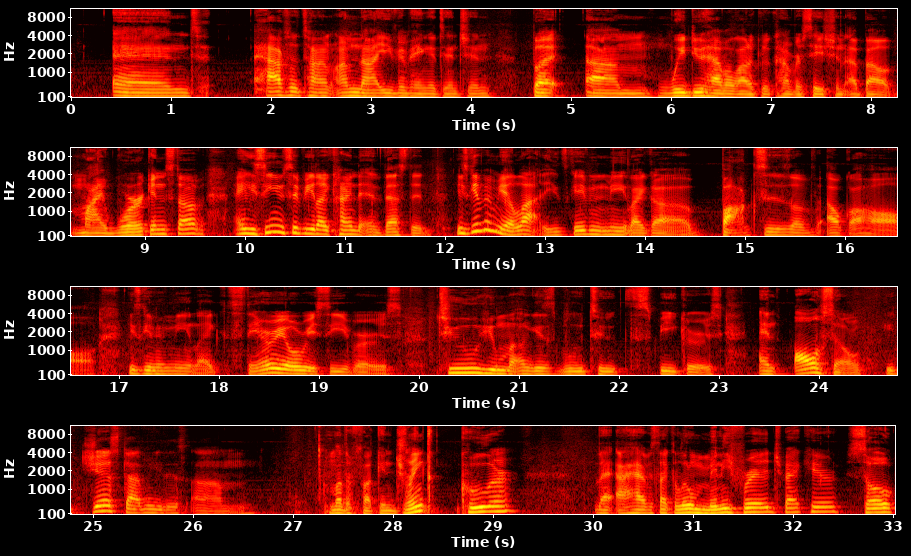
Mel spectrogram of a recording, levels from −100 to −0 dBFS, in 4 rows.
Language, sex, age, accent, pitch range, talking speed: English, male, 20-39, American, 105-155 Hz, 145 wpm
